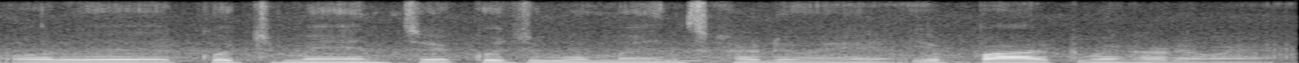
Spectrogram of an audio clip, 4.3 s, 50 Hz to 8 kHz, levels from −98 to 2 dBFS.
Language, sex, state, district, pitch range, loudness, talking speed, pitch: Hindi, male, Odisha, Nuapada, 135-145 Hz, -18 LUFS, 205 wpm, 140 Hz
